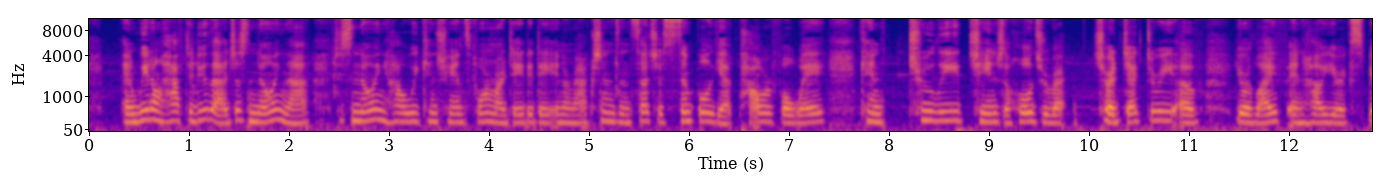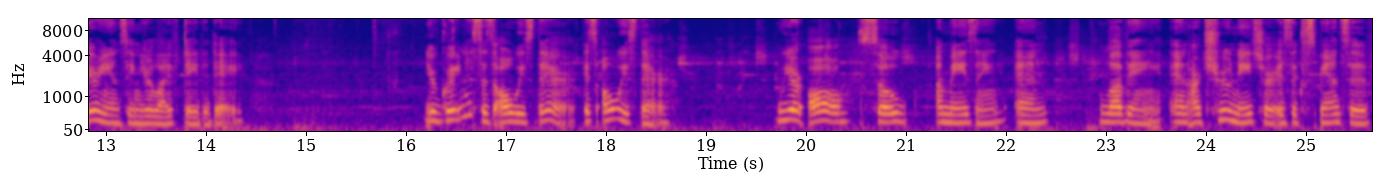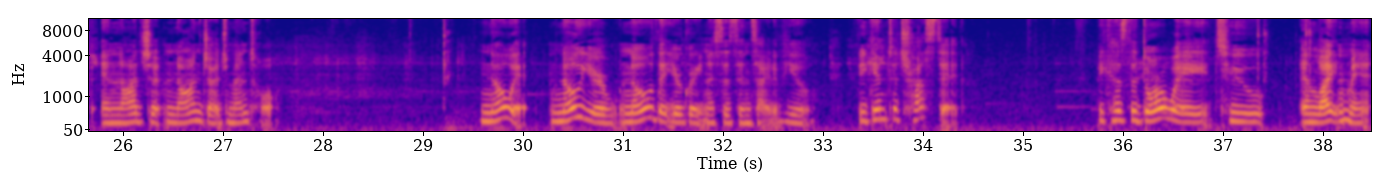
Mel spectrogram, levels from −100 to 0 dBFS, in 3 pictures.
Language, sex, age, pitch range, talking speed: English, female, 30-49, 195-230 Hz, 135 wpm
